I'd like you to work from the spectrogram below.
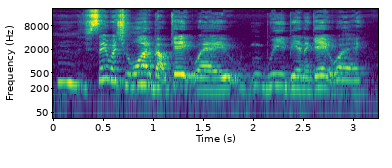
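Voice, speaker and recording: A woman's voice: medium pitch, a little fast, fairly bright tone, a little hiss or hum. A young woman, a ministry host, telling her personal testimony in a chatty, candid way, laughing at her past. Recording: echoey room with faint ambience.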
